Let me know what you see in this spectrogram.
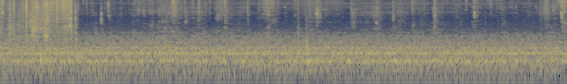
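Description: Chewing and small wet mouth clicks from people eating fried chicken sandwiches, over a steady low hum in the car's cabin. A brief rustling hiss in the first second.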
